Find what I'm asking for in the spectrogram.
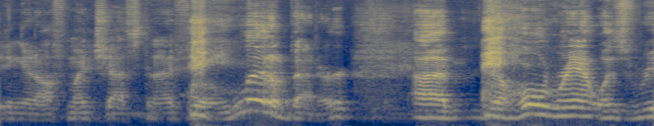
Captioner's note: laughing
